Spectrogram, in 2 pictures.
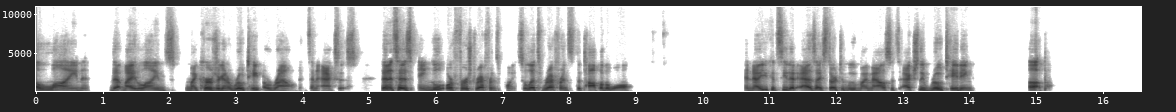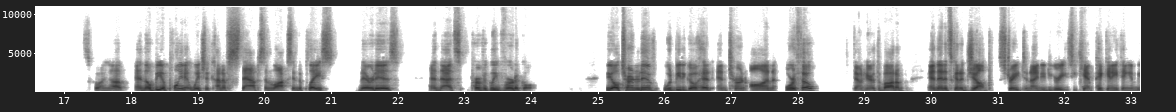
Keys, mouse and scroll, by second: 9.8-14.9 drag, 28.3 F15, 29.5-33.1 drag.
